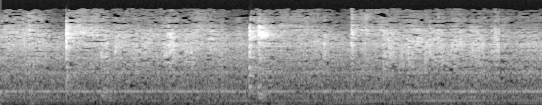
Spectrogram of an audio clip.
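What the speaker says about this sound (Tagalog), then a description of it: "haluin natin siya para ma-incorporate yung mga ingredients" Dry pancake ingredients, flour, sugar and baking powder, being mixed in a bowl, with soft scraping and a few light taps of the utensil against the bowl, quiet and close, with no talking.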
